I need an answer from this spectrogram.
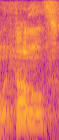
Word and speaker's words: McDonald: McDonald's apartment is sure McDonald's correct correct pronunciation right just like the burgers and I'm going to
